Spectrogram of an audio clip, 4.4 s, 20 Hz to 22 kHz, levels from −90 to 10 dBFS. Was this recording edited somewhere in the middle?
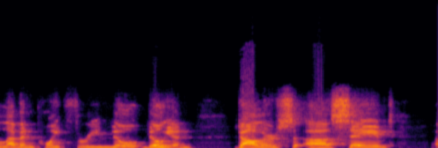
no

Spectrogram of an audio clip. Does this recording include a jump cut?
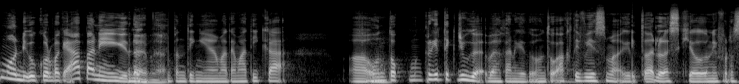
yes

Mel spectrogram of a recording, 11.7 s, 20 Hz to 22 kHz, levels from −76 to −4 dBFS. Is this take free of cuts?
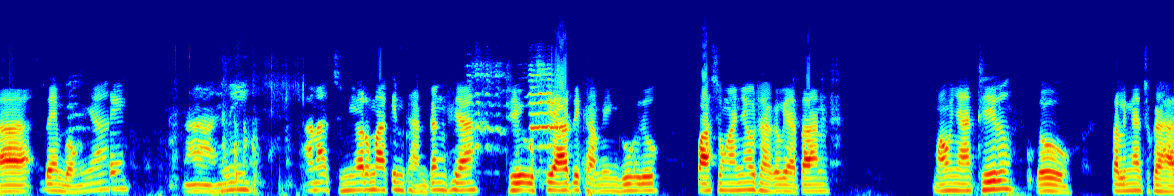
no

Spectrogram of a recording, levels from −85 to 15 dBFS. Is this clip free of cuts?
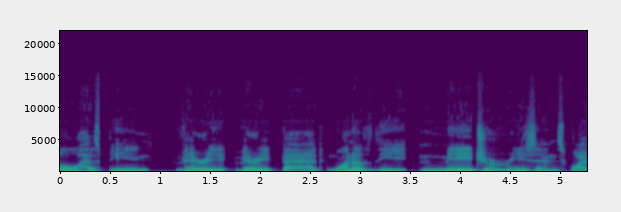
no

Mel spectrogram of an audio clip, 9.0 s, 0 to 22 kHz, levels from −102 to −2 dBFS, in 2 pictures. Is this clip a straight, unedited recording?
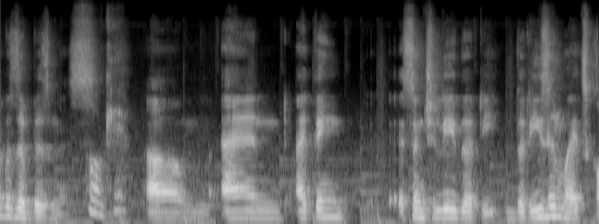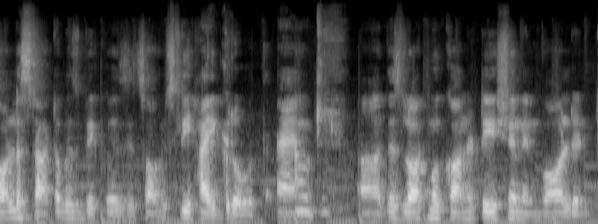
yes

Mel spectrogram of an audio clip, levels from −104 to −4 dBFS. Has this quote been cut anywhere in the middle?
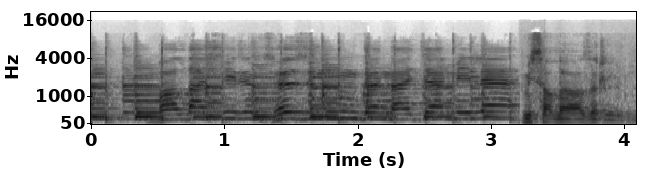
yes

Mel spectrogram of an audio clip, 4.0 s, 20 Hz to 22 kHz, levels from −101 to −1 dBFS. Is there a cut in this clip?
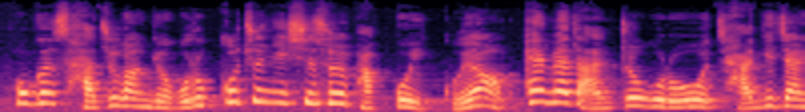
yes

